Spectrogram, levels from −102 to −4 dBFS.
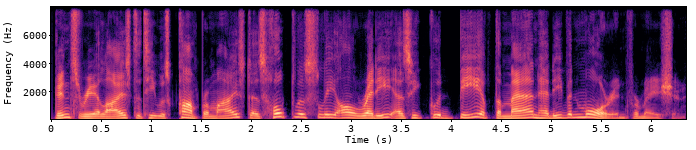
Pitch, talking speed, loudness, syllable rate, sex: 165 Hz, 190 wpm, -19 LUFS, 5.6 syllables/s, male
